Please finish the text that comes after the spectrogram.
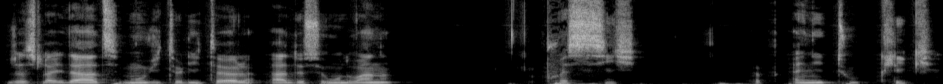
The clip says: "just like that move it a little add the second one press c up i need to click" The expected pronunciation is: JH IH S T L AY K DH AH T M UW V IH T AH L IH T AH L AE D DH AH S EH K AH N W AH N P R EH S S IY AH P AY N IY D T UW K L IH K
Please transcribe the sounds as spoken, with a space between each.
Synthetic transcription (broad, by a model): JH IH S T L AY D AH T M UW V IH T AH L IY T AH L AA D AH S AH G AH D W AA N P W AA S S IY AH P AY N IY D T UW K L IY K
